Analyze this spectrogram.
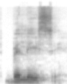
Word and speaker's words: Tbilisi: See? Tbilisi. T is not silent.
